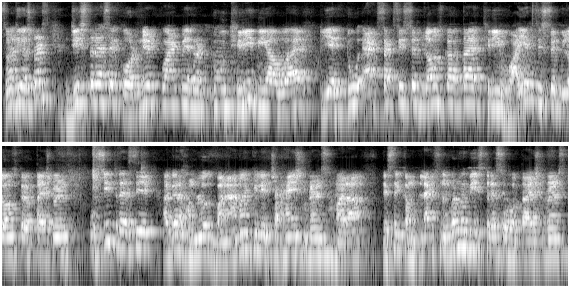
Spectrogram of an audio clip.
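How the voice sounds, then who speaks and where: A man's voice: fairly high pitch, fast talker, few pauses, fairly bright tone. A male maths teacher giving a video lesson, constantly addressing the students and asking if they understand. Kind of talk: classroom-style video lesson. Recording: echoey room, distant mic, faint noise.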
